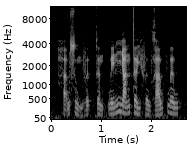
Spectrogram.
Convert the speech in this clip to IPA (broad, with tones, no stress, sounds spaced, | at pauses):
h a̰˧˥ w s u˧˩ m v ə˨˩ p̚ k ə˧˩ m h w e˨˦ n ɲ a˨˦ n t̪ ə˧ j f ə̤˨˩ w ɣ a˨˦ w k w ə˧ w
